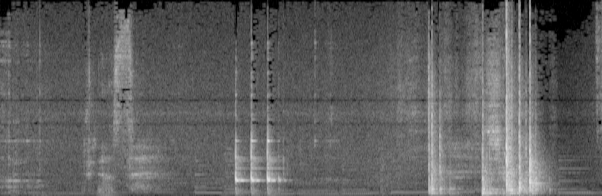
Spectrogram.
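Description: A wooden spoon knocking against a large glass jar while a vinegar mother is worked loose from the jar of vinegar. There are a couple of short ringing clinks about halfway through, then a louder clatter of knocks near the end.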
